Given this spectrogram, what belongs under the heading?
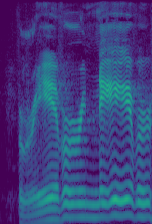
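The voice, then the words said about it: Sung with a put-on country accent. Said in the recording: “Don't you hear a country song in there? ... it's my best country accent”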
